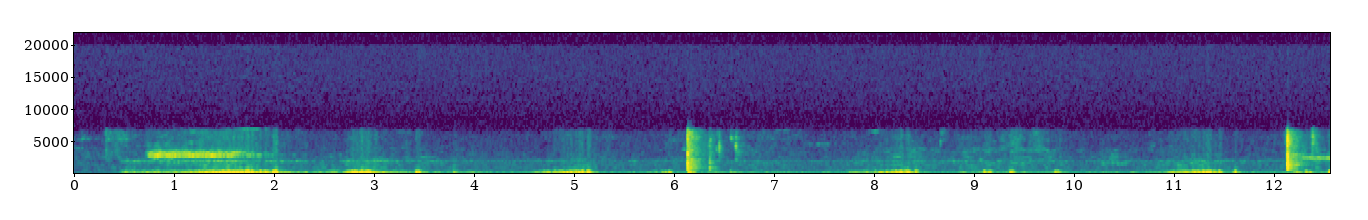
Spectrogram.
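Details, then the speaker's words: Pleural syndrome teaching example: coarse, sharp, harsh grating rub with each breath, in and out; pleural friction rub, described as sharp and rough with exudative pleural effusion and stopping when breath is held. "es el trote pleura agudo áspero y rudo tanto inspiración como inspiración"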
